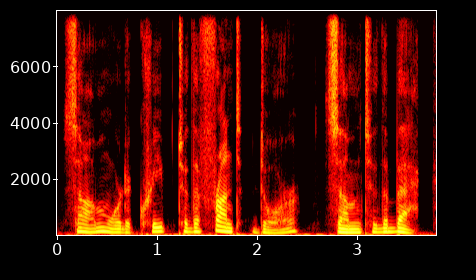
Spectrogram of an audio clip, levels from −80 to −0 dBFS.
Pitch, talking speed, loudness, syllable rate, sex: 125 Hz, 190 wpm, -19 LUFS, 4.0 syllables/s, male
